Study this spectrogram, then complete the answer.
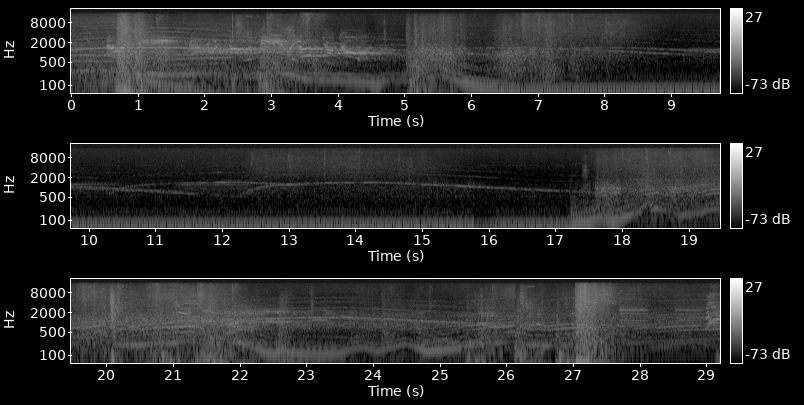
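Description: A car engine revs and roars up and down.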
